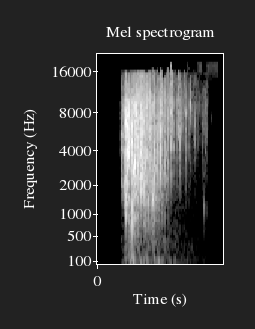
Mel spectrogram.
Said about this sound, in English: What are you chewing on? I got these things that are literally like chew toys. For people? For people.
